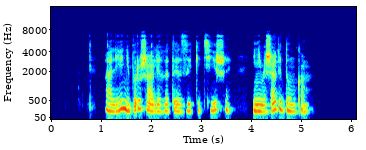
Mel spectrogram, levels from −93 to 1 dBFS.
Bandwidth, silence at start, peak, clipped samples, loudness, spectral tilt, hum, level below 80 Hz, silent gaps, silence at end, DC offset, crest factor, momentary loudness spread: 7.2 kHz; 1.1 s; -10 dBFS; under 0.1%; -26 LUFS; -5.5 dB/octave; none; -68 dBFS; none; 0.95 s; under 0.1%; 18 dB; 11 LU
